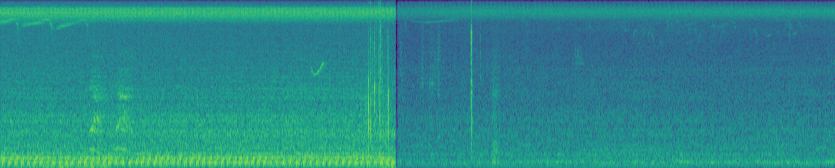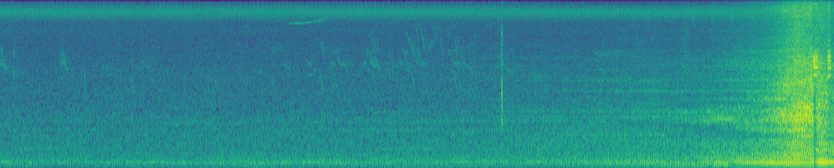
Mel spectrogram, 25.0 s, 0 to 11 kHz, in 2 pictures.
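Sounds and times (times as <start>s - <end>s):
high-pitched insect drone: 0.0s - 5.9s
vehicle engine running: 0.0s - 6.0s, 20.2s - 25.0s.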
